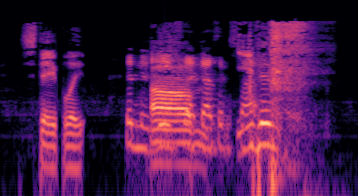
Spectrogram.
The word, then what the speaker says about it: Stapley: It's the fact that the Kim Spradlin way, the Denise Stapley way, how do you pronounce that name? Stapley.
